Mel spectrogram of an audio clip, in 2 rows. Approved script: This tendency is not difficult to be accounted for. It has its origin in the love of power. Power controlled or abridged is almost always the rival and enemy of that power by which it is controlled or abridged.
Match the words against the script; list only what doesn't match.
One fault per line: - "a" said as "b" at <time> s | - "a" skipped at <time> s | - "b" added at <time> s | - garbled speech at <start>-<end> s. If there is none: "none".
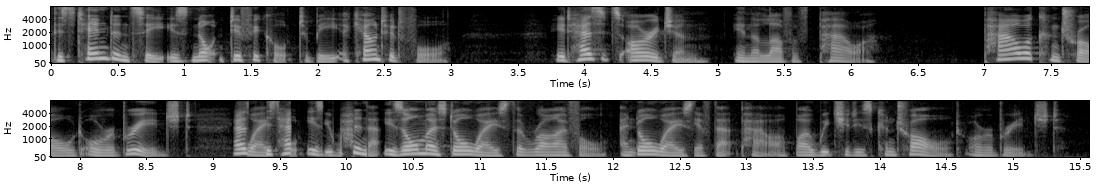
- garbled speech at 9.1-10.3 s
- "enemy" said as "always" at 12.2 s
